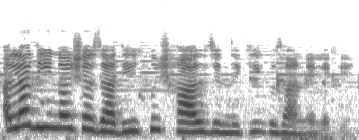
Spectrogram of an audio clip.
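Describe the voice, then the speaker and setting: A woman's voice: high voice, animated, a little slow, creaky. A woman reading a scripted children's story as the storyteller. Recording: slightly dull, lo-fi narration track over music. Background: soft background music.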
